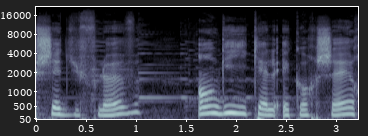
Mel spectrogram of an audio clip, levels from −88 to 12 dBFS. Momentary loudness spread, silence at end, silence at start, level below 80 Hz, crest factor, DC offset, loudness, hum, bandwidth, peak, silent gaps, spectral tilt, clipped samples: 9 LU; 0 s; 0 s; -36 dBFS; 16 dB; under 0.1%; -18 LUFS; none; 15.5 kHz; -4 dBFS; none; -4 dB/octave; under 0.1%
